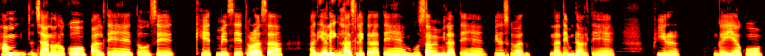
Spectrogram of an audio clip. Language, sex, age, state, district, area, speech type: Hindi, female, 30-45, Uttar Pradesh, Bhadohi, rural, spontaneous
